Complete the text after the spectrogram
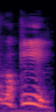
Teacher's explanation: वकार से दंतोष्ठम, वह जो है दंत और ओष्ठ से बोला जाता है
